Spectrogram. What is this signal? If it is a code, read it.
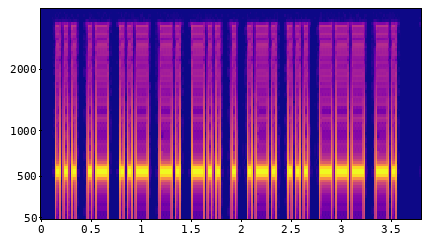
Morse code, heard as a keyed tone, about 30 wpm, 550 Hz. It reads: SAUNDERSON
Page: news headlines in morse code at 30 wpm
